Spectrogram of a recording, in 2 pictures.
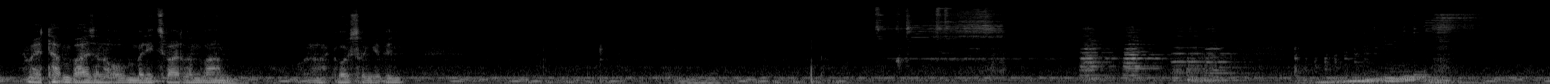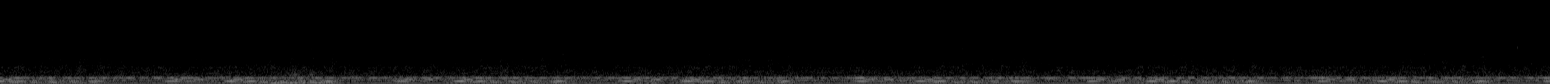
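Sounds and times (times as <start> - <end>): slot machine game melody: 10.8 - 12.6, 13.2 - 14.8.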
